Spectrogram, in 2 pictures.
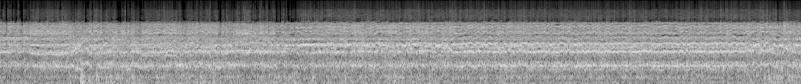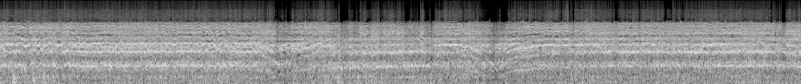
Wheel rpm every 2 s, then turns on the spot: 220, 220, 210, 210, 210, 180, 160, 230.
none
